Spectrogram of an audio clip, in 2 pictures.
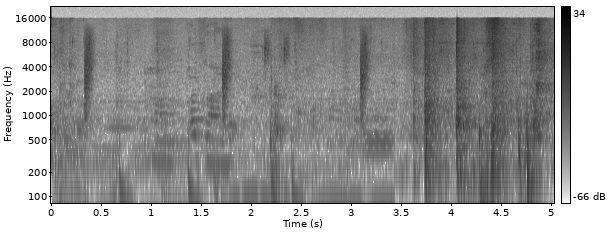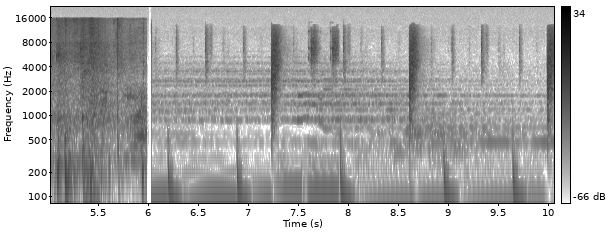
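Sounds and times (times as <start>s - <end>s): suitcase thudding down stairs: 3.4s - 5.7s.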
